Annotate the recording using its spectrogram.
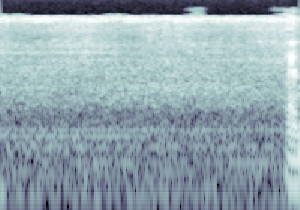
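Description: A car driving past on a nearby road, heard as a steady, even rush of road noise.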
